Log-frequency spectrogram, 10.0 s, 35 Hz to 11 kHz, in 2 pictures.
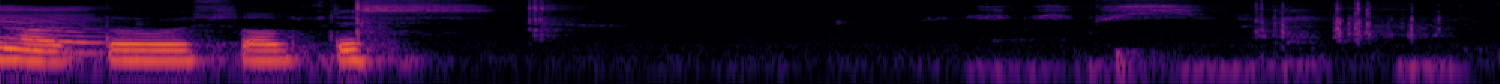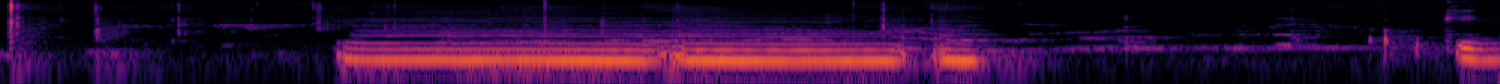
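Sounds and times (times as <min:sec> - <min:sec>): puzzle cube clicking and rattling: 0:04.1 - 0:06.3.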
